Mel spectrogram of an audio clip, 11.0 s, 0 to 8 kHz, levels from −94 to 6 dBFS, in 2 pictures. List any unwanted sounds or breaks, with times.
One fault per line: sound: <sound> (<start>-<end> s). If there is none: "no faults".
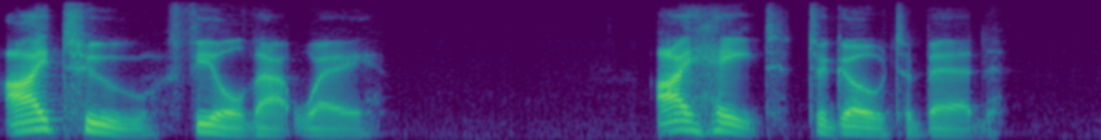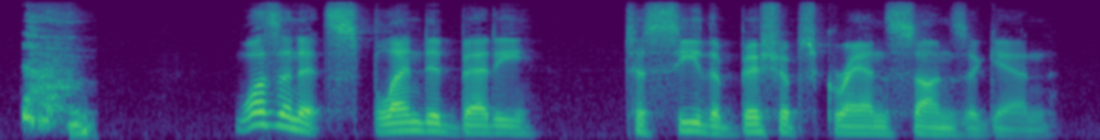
sound: cough (5.6-6.0 s)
